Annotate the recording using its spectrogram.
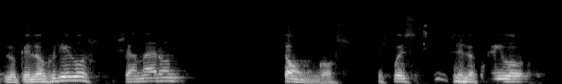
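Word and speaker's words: φθόγγος: que los griegos llamaron tongos. Después se lo escribo, porque se escribe P-H-T-H-O-N-G-O-S, tongos.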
